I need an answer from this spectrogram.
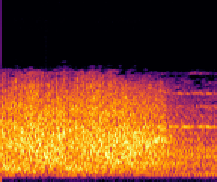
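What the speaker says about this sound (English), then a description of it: "They turned to fire at Tinker up in the copter." Gunfire aimed at a helicopter in an old-time radio detective drama, a loud, dense, continuous burst with a muffled, narrow broadcast-like tone, fading slightly at the end.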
